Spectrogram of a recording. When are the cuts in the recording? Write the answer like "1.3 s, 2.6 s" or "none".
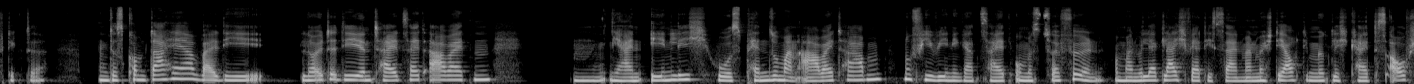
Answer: none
